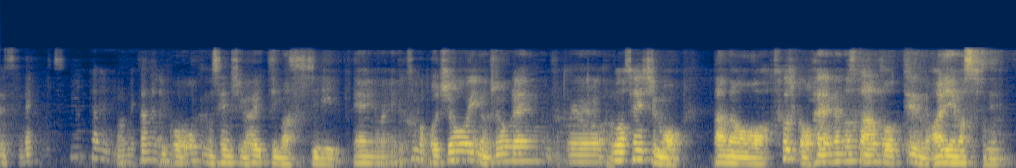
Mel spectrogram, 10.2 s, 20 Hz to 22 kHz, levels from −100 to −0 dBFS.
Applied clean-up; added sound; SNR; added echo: neural mask model DeepFilterNet 3.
